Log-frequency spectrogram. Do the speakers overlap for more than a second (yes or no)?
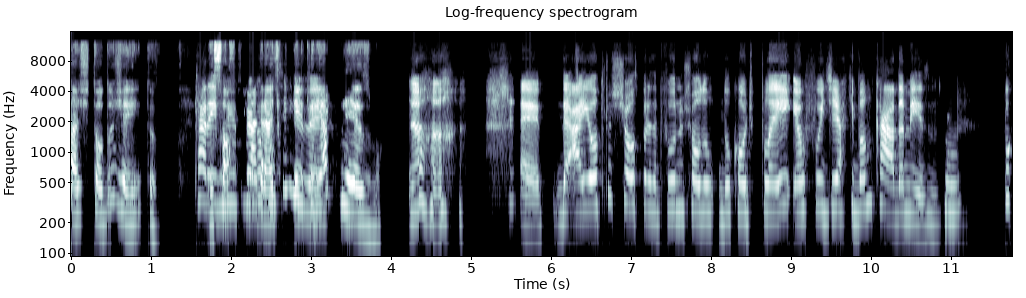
yes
